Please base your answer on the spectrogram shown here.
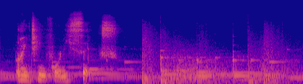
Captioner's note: gunshots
